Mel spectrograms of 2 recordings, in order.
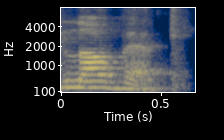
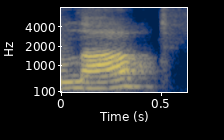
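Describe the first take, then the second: First: The ending is said as an extra syllable. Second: The ending adds no extra syllable. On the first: The speaker calls it wrong. "that is a mistake that we need to change" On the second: The speaker calls it right. "instead of saying loved"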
